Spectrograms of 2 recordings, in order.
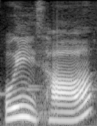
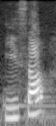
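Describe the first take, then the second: First: The word begins with a gliding wi sound. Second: The word begins with a plain i sound. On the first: The speaker calls it right. "میگم ویسا" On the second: The speaker calls it wrong. "نمیگم ایسا"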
